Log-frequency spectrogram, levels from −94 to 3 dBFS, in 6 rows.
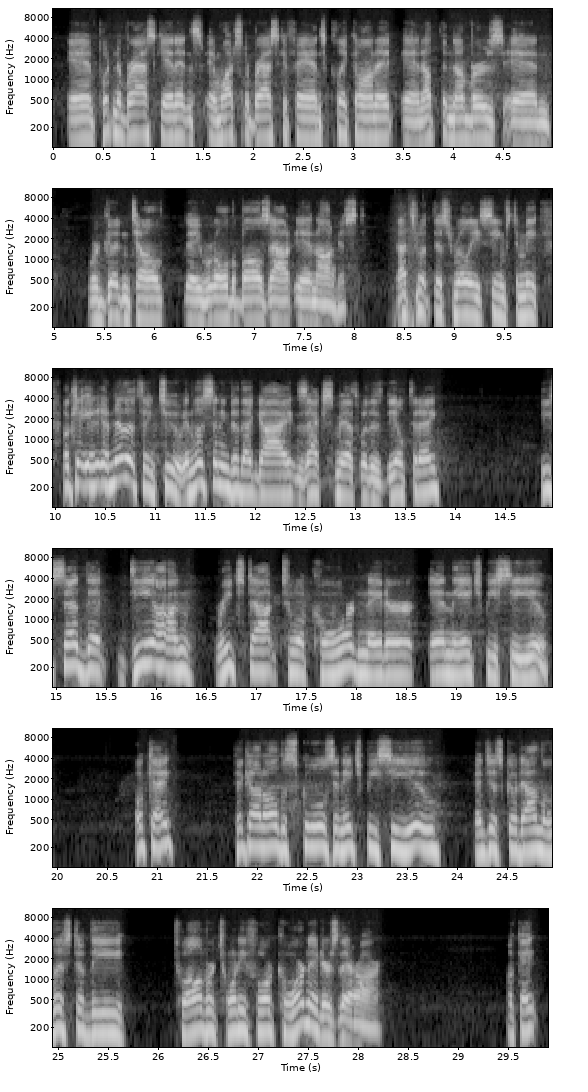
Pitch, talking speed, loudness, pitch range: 155 Hz, 175 wpm, -21 LUFS, 140-180 Hz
